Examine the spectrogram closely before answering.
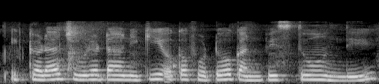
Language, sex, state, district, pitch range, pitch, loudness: Telugu, female, Andhra Pradesh, Sri Satya Sai, 205-225 Hz, 215 Hz, -13 LUFS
